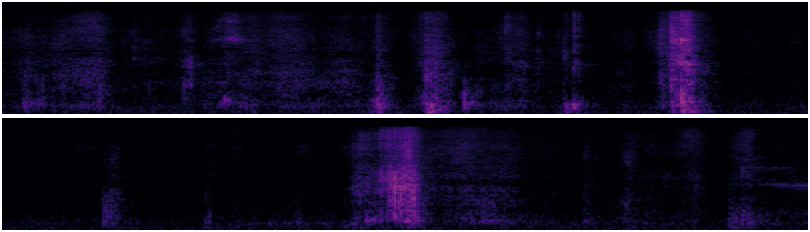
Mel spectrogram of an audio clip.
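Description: Faint crinkling and rustling of a disposable diaper being handled and its tabs fastened, in short scattered bursts, with louder rustles about two and a half and four and a half seconds in.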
